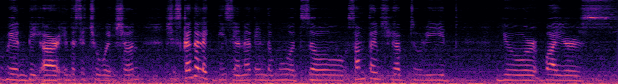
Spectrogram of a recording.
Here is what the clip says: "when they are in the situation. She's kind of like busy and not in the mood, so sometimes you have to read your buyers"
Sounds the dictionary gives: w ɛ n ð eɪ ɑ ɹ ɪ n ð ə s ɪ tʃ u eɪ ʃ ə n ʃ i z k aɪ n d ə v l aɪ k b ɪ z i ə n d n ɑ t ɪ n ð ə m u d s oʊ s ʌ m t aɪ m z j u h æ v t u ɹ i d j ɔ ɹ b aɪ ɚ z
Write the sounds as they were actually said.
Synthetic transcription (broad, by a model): w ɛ n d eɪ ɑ ɹ ɪ n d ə s ɪ tʃ u eɪ ʃ ə n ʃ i s k aɪ n d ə l aɪ k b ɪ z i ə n n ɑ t ɪ n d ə m u d s oʊ s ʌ m t aɪ m s j u h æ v t u ɹ i d j ɔ ɹ b aɪ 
